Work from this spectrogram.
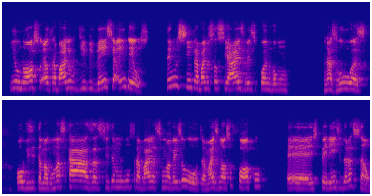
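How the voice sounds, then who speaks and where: Here a man speaks at a high pitch. His pitch variation is ordinary. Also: moderate pace. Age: 30s. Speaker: church volunteer and upholstery worker. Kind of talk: radio interview.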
